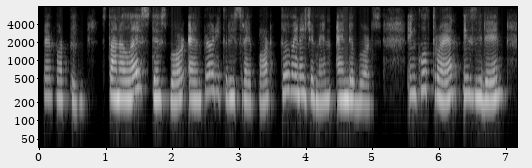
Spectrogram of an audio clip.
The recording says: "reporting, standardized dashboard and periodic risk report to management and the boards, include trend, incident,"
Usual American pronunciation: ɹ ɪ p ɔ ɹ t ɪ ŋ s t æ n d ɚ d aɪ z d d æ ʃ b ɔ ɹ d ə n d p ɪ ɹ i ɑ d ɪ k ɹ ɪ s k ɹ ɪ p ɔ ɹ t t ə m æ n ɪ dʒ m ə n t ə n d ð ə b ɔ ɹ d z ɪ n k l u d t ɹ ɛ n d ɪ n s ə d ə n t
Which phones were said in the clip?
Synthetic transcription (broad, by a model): ɹ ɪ p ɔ ɹ t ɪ ŋ s t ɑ n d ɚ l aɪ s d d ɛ s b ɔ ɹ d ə n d p ɹ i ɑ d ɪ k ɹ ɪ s ɹ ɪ p ɔ ɹ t t ə m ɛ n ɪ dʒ m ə n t ə n d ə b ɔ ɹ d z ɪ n k l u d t ɹ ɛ n i n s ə d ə n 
